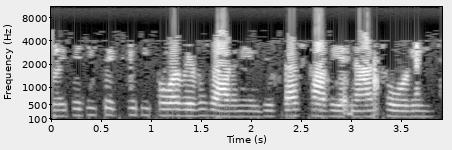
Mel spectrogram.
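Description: A man working as a police dispatcher, speaking in brisk, formulaic radio procedure with a businesslike manner. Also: a little high, level tone, no room sound, lo-fi sound.

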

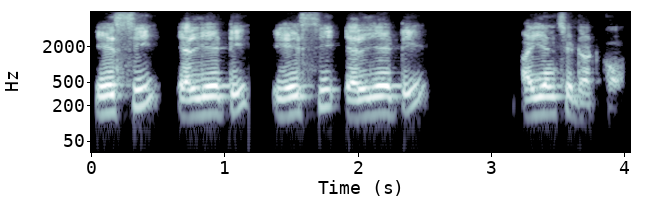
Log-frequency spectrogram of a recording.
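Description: A man's voice: fairly high pitch, moderate pace, a little mellow. A man calling into a conference call, giving short answers over dull, lo-fi audio. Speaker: caller.

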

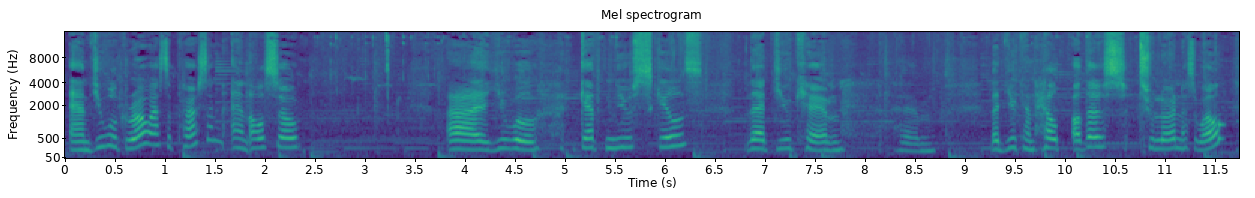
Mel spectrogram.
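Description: Female vlogger, native Danish speaker with Danish accent, slightly high pitch, informal and searching for words, faint music present. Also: slow. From Denmark. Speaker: video and podcast creator. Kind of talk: casual vlog chat. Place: outdoors, on a walk. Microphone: handheld device at arm's length.

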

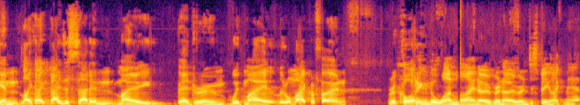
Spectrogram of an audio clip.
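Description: A man's voice: on the low side, rough recording. An Australian man chatting casually as an interview guest in a laid-back, self-deprecating way. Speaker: guest, novelist.

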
